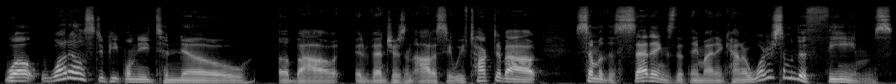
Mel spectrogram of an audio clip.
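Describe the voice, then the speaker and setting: A man's voice: sits low, wildly swooping pitch, normal speed, no room sound, clean studio sound. A man hosting a casual panel discussion, putting questions to his guests in a conversational way. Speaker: host asking guests questions.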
